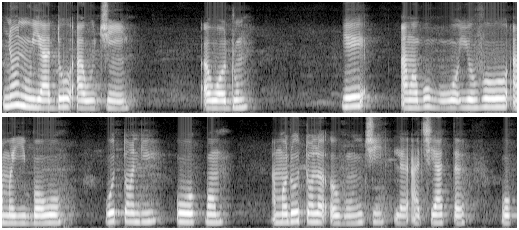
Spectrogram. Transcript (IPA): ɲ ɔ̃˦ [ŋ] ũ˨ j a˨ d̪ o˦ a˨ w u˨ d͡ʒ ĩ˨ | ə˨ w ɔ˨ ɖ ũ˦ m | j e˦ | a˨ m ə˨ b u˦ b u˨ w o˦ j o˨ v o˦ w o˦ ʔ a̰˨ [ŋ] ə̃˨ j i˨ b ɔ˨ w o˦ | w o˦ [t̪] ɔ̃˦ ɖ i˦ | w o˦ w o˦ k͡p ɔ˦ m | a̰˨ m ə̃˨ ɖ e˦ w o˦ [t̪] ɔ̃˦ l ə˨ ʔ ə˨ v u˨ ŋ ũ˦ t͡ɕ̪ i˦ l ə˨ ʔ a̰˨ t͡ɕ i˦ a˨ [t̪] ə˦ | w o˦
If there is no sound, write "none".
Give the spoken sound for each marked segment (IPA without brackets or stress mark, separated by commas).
n, m, t̪, t̪, t̪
